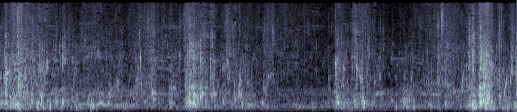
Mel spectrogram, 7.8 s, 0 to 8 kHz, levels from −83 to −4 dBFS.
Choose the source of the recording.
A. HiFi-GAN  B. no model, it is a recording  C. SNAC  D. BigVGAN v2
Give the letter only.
B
